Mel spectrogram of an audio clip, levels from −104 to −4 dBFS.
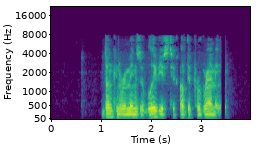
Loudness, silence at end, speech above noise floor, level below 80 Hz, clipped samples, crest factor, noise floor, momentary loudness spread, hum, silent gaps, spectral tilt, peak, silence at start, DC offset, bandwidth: -17 LUFS; 0.6 s; 72 dB; -52 dBFS; under 0.1%; 18 dB; -89 dBFS; 8 LU; none; none; -6.5 dB/octave; -2 dBFS; 1 s; under 0.1%; 7.8 kHz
